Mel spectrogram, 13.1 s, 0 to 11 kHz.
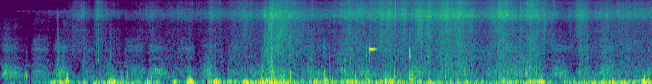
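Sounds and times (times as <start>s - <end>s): wind rumbling on microphone: 0.5s - 13.0s
short high chirp: 7.4s - 7.6s.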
